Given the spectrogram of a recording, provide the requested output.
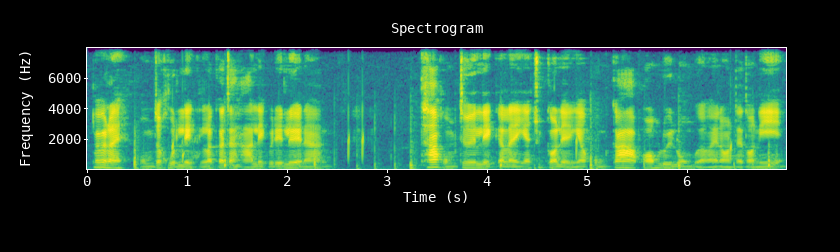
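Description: A man's voice: lowish voice, racing, background noise. A man giving casual, profane, self-mocking commentary as he plays a game. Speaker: gameplay commentator. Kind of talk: casual let's-play commentary.

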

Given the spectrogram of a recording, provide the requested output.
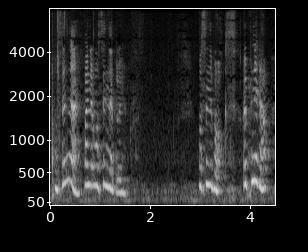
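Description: A woman's voice: high-pitched, very animated, normal speed, a little hiss or hum. A woman chatting to her dogs in a sing-song, coaxing way as she unboxes a parcel at home. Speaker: dog owner filming an unboxing. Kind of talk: casual talk to her dogs while unboxing.

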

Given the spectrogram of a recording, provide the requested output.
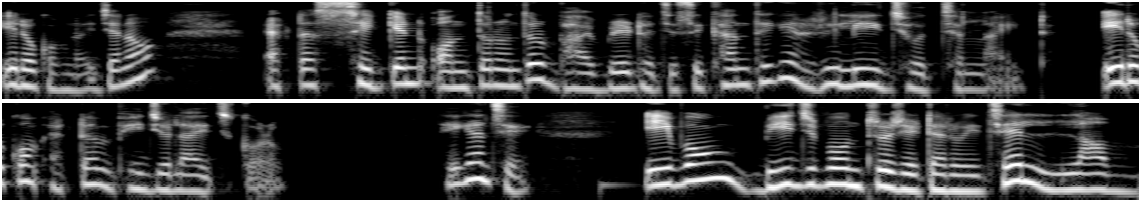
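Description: A woman's voice: medium pitch, mellow, no room sound, studio quality. A woman teaching chakra meditation, explaining patiently and checking that listeners follow. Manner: patient, repeats and checks understanding. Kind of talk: guided meditation instruction.

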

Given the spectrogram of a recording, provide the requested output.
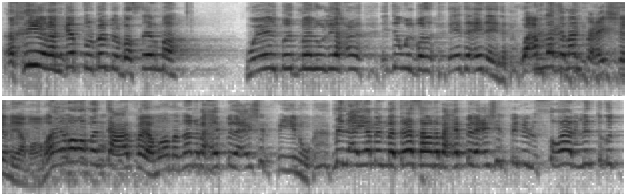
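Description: An actor playing a short-tempered middle-aged man with an Egyptian accent, grumbling and shouting at his family and his helper. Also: very high-pitched, racing. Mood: irritable. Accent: Egyptian Arabic. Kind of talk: sitcom acting.

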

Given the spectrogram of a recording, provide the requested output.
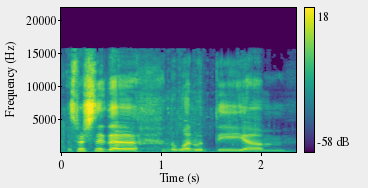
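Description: A gaming video host does casual let's play commentary, chatting and thinking aloud as she plays. Her voice is medium in pitch at a moderate pace, competing with loud fantasy video game sound behind her.

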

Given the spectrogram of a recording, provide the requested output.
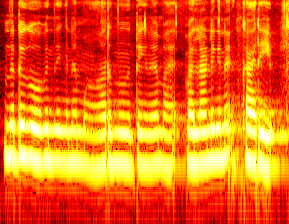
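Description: Woman recap host, quick, even delivery, mellow dark tone, 'and then' storytelling. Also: mid-range voice. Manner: rapid storytelling strung together with repeated 'and then'. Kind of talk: casual retelling of a TV serial episode.

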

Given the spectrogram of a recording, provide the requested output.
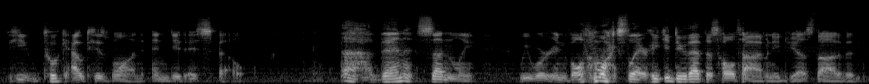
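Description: Very deep-voiced man doing a comic reading. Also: recorded from a distance. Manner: joking, stumbling, chuckling asides. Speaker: online reader, channel host.

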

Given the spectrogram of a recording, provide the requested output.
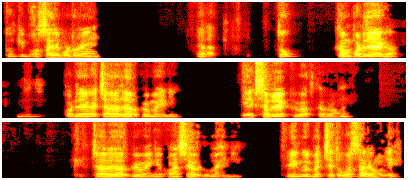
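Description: A man's voice: fairly low pitch, expressive, brisk, long pauses. A male teacher giving a classroom lecture, talking in a rhetorical way and often checking whether his students follow him.

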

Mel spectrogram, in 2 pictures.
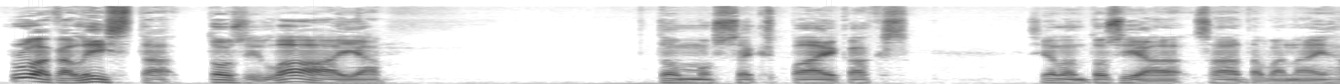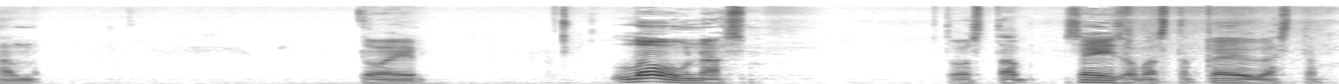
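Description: A very low-pitched man talks to a phone camera from inside a parked car. He rambles through a food review, correcting himself and giving scores out of five. The sound is dry and close. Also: animated, long pauses, dark tone, dry recording. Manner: rambling, self-correcting, scoring dishes out of five. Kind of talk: casual review vlog. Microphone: phone camera on the dashboard.

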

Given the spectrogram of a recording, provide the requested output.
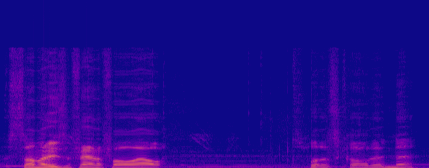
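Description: A man's voice: mid-range voice, fast talker, sharp tone, faint music behind. A young man casually commenting on a game he plays, sarcastic and jokey, with a lot of swearing. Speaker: gamer. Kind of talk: casual let's-play commentary.

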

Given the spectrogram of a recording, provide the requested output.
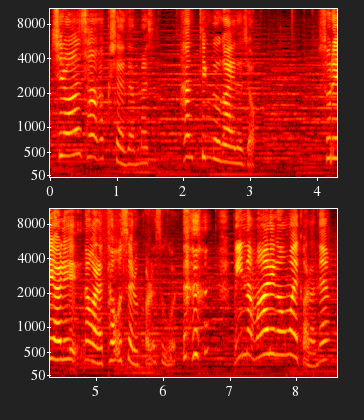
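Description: High-pitched woman gamer streaming, chatty, stuffy nose from a cold, game music behind. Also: lively intonation, fast talker. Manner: chatty, laughs often, thanks viewers. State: nasal from a cold. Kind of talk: casual live-stream commentary.

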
